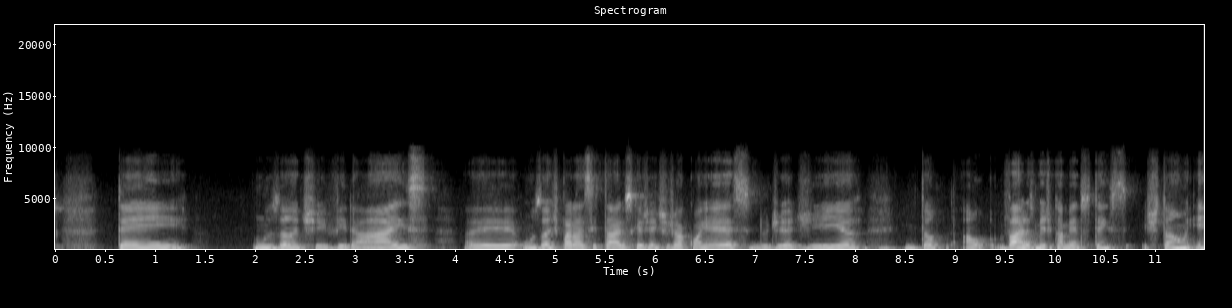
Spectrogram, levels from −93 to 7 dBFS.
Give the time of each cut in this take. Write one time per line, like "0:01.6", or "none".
none

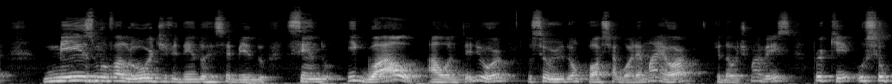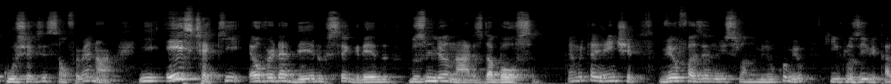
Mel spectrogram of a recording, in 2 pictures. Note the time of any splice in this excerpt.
0:14.6

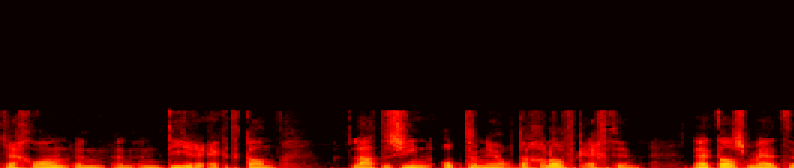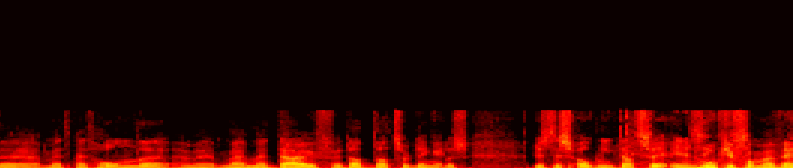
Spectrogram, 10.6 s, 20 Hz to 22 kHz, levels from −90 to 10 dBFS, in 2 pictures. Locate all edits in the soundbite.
0:08.2

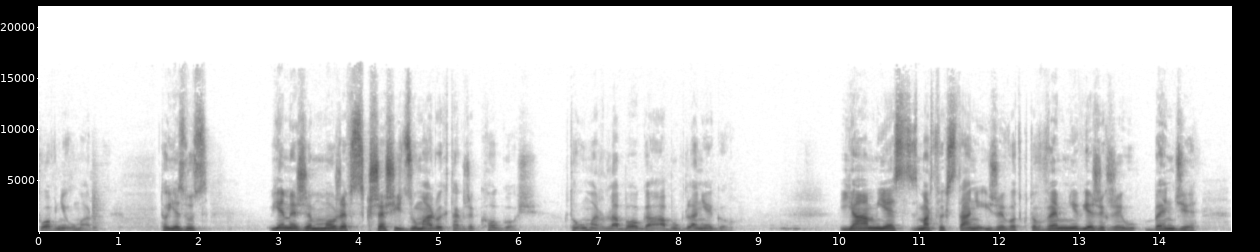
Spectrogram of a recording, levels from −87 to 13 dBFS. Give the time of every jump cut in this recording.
0:10.0
0:13.3

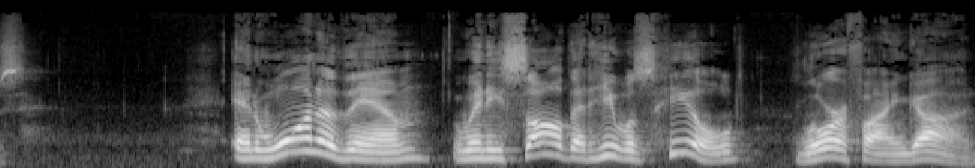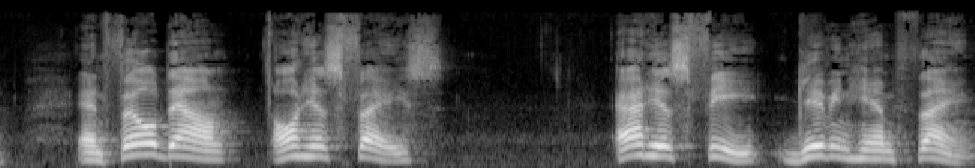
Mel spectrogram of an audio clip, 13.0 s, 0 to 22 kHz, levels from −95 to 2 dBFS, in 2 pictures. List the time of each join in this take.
0:05.3

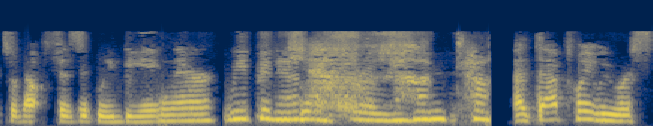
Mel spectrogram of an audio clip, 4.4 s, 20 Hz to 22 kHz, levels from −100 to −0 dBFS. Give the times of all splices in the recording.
0:01.5
0:03.3

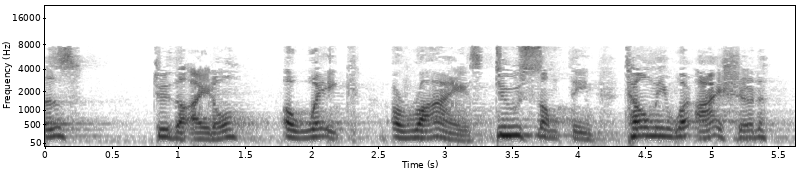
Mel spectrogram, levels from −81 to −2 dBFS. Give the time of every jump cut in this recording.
0:01.8

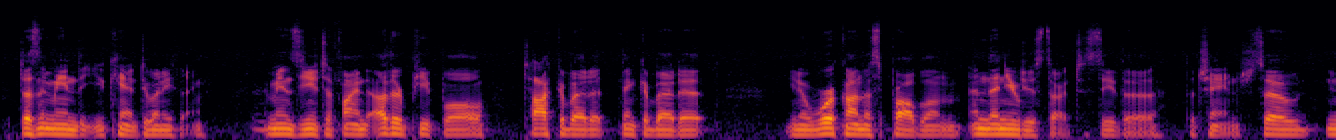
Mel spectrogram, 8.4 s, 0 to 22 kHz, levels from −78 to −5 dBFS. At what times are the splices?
0:06.4

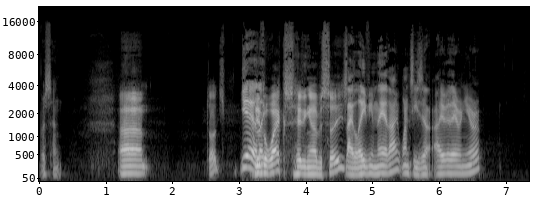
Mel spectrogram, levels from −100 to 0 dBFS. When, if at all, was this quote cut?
0:02.4
0:04.6

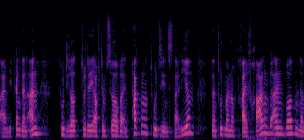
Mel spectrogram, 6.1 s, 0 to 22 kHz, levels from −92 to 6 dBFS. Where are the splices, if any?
0:01.0

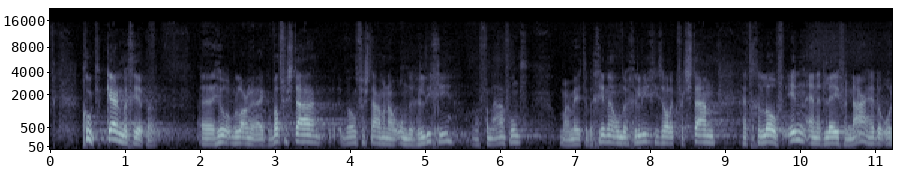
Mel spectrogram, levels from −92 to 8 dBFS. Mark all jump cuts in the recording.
none

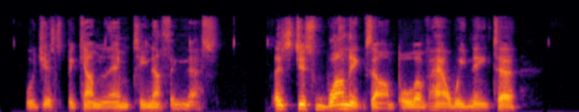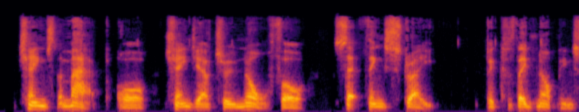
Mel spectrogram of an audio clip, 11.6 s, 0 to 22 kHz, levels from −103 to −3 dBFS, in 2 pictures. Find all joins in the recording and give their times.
none

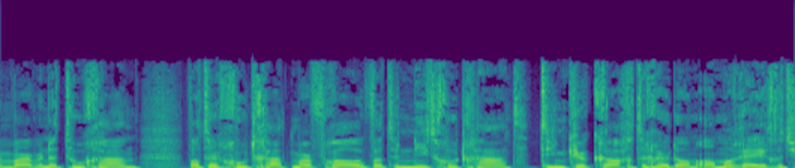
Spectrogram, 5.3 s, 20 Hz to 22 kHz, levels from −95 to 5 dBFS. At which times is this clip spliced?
none

